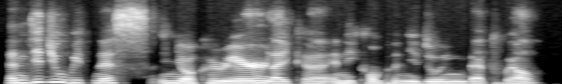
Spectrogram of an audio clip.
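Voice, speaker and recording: A woman with a mellow, warm voice puts questions to a guest at a panel. She hesitates and fills pauses as she goes. The sound is dry and dull. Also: mid-range voice, fairly even intonation, dry recording. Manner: hesitant, with many fillers. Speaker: interviewer.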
